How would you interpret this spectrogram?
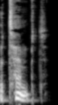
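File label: "attempt", English, British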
